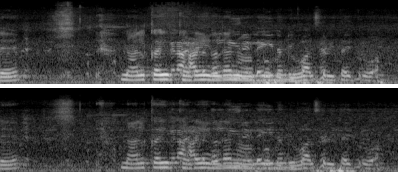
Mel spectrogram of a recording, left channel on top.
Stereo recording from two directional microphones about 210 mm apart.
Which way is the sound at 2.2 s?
Centre (ahead or behind).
